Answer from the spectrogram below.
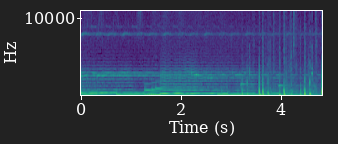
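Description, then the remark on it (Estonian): Galloping horse hooves clatter in quick, uneven beats over the last second and a half as a horse runs out of a forest path and gallops across a field to the road leading to Ristemäe farm, rising over a sustained, droning musical backdrop that plays throughout. “metsarajalt välja jooksis, üle põllu kappas ja Ristemäe talu juurde viivale teele jõudis.”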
